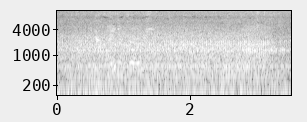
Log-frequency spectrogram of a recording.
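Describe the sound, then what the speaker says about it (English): Steady low rumble of traffic passing on a road, continuous and fairly loud, with voices talking faintly over it. "you can hear the other cars"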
